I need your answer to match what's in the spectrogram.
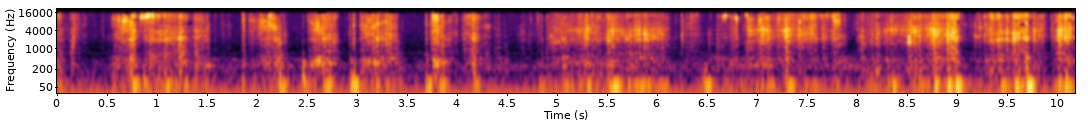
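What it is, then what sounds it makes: Watermelon flesh being scratched. Long nails dig and scratch into the red flesh of a half watermelon, making repeated bursts of wet, crunchy tearing and crinkling. The sound is bright and hissy, with little low end and short pauses between the scrapes.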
